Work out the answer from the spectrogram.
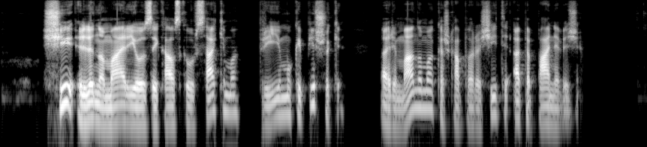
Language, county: Lithuanian, Vilnius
